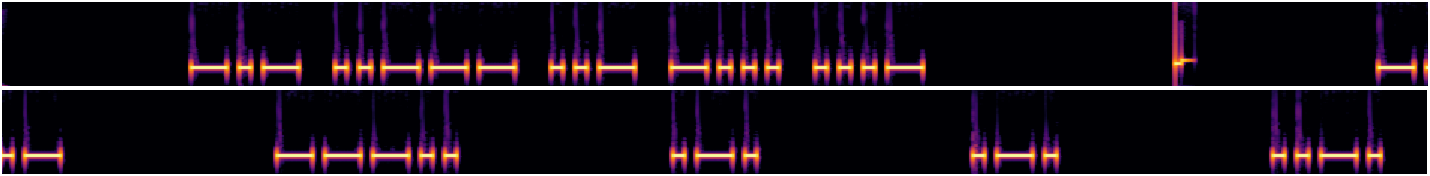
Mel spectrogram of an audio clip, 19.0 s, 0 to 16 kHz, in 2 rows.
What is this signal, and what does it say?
Morse code, heard as a keyed tone, about 15 wpm, spaced as for 8 wpm, 700 Hz. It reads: K2UBV K8RRF
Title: USA Call Signs - 5 Characters - 6x Character Spacing - 15wpm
